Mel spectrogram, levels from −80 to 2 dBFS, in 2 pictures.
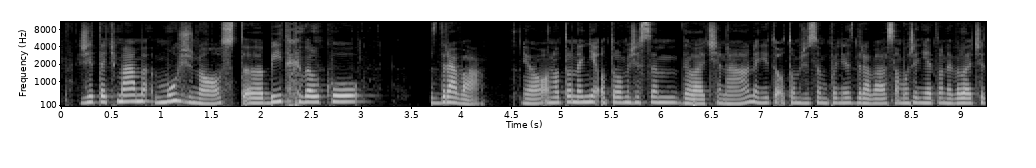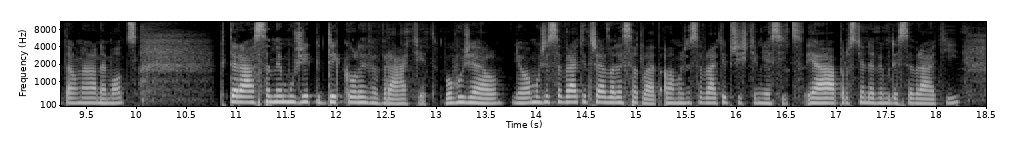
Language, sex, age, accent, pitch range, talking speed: Czech, female, 30-49, native, 185-205 Hz, 180 wpm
